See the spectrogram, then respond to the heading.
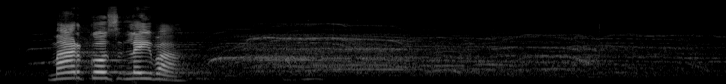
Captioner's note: audience cheering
